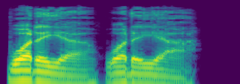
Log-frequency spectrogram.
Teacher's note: That T at the end of the word what is going to change to a D sound. This is really typical of American English, where a T that's surrounded by vowel sounds is going to change to a D. It's called a flapped T, and it just rolls off your tongue in a smooth way.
